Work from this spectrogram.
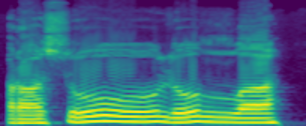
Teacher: Jadi O-nya ya saya tulis O, nggak Rasulullah ya. Kemudian lafaz Allahnya seakan-akan ini ada W, tapi W-nya jangan nempel · Lafaz Allah ini dibaca tebal, berbunyi O, Rasulullah, terjadi apabila sebelum lafaz Allah ada huruf yang berbaris di atas tuh.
